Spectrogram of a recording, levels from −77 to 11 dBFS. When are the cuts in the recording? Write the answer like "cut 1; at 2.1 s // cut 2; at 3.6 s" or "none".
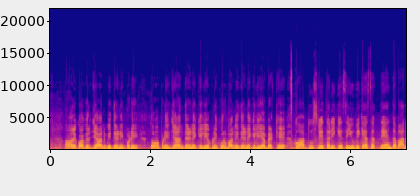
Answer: cut 1; at 4.8 s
